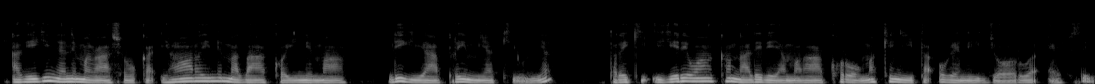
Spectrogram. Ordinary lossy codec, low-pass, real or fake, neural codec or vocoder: AAC, 48 kbps; 7.2 kHz; fake; codec, 16 kHz, 4.8 kbps, FACodec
